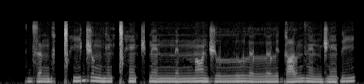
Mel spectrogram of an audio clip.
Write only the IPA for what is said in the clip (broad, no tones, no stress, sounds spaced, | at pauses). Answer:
d͡z ə˞ ŋ ɡ ɵ ǀʰ i d͡ʒ o ŋ ɡ ẽ ǀʰ ẽ t͡ʃ ɗ ẽ nː ɪ nː ɔ̃ d͡ʒ u lː u l ɵ lː ɵ l ɪ ɡ ɑ l n z ẽ n d͡ʒ ẽ ɗ i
